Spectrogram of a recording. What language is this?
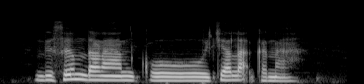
Santali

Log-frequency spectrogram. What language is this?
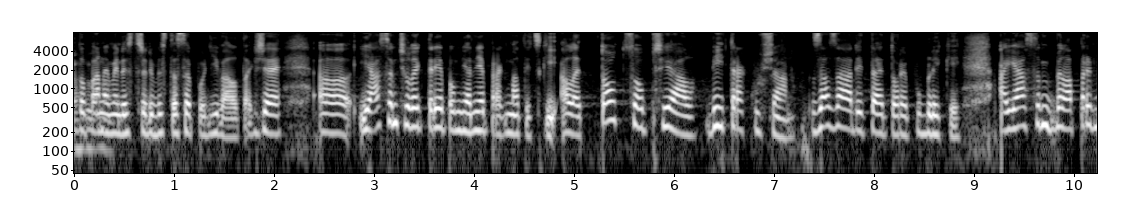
Czech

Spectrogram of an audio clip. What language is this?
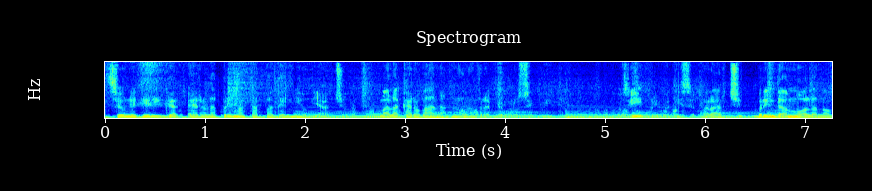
Italian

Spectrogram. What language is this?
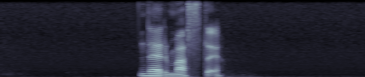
Swedish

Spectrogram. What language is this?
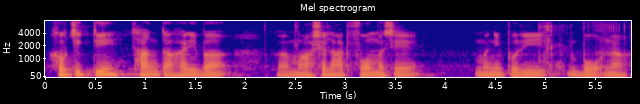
Manipuri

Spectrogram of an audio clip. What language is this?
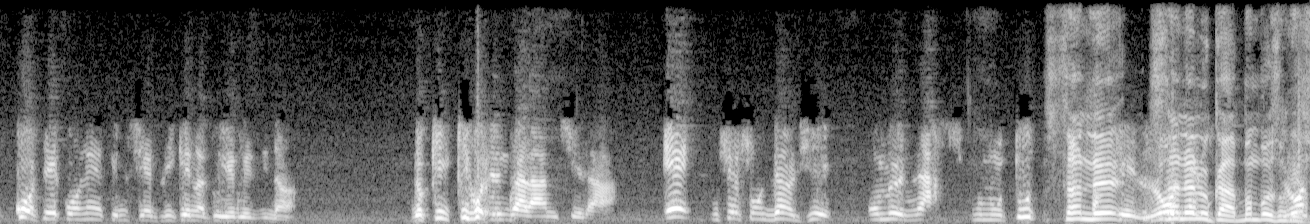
French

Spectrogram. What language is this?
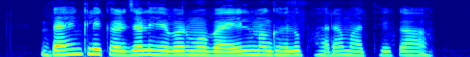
Chhattisgarhi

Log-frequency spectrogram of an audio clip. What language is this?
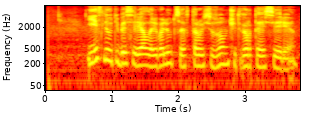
Russian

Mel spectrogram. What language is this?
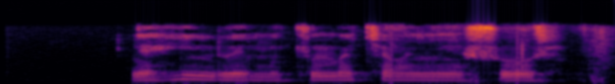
Kinyarwanda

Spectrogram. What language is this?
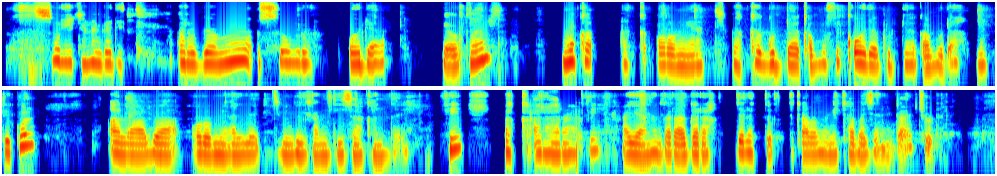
Oromo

